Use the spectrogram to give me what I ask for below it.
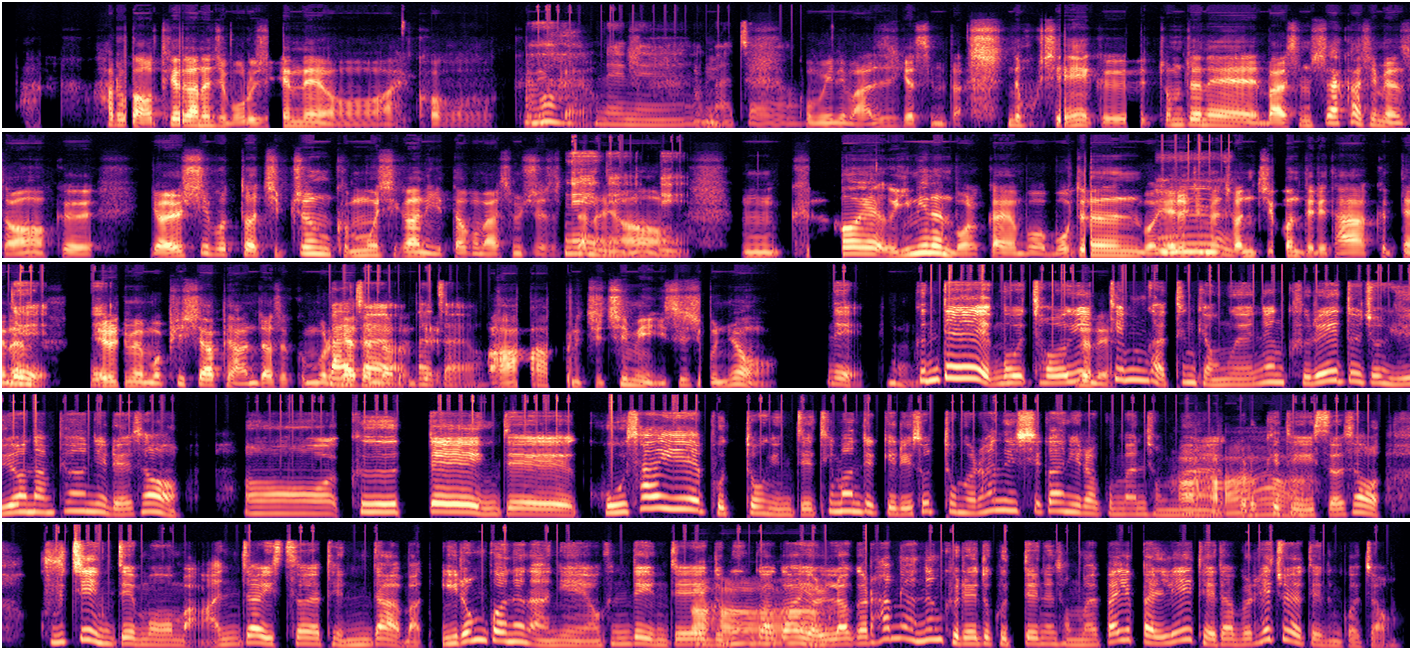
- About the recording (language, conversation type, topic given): Korean, advice, 재택근무 중에 집중 시간을 잘 관리하지 못하는 이유는 무엇인가요?
- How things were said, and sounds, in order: distorted speech; tapping; other background noise; teeth sucking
